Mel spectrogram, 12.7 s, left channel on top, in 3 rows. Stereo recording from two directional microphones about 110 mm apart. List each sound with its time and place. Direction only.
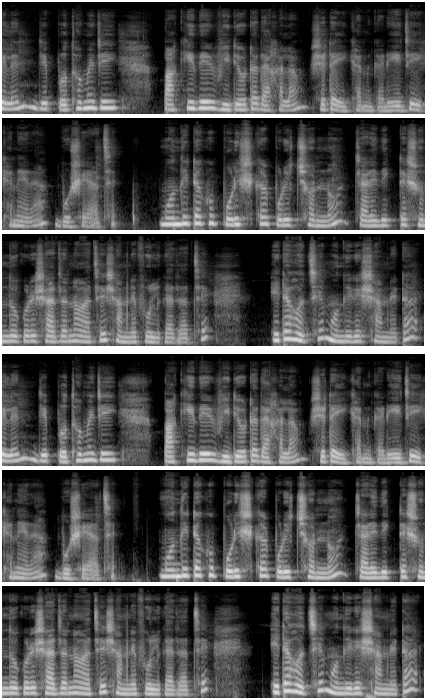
0.0 s a woman's voice: 20° right (ahead or behind)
